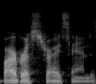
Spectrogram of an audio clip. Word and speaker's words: Barbra Streisand: We have a very special topic today to help me get better at and help me, if I'm mispronouncing this, appreciating Barbra Streisand. Is that right? – Yes.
